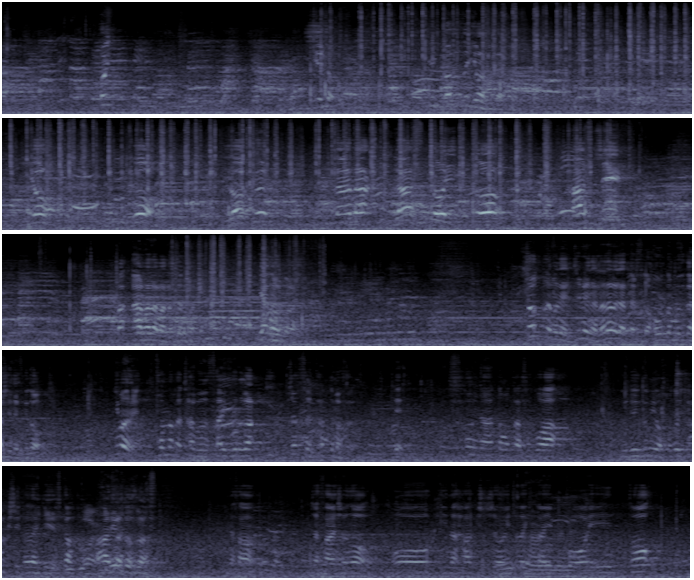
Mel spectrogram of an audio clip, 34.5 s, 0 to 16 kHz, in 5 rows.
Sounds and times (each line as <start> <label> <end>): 0.0 conjurers performing and entertaining kids 17.0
